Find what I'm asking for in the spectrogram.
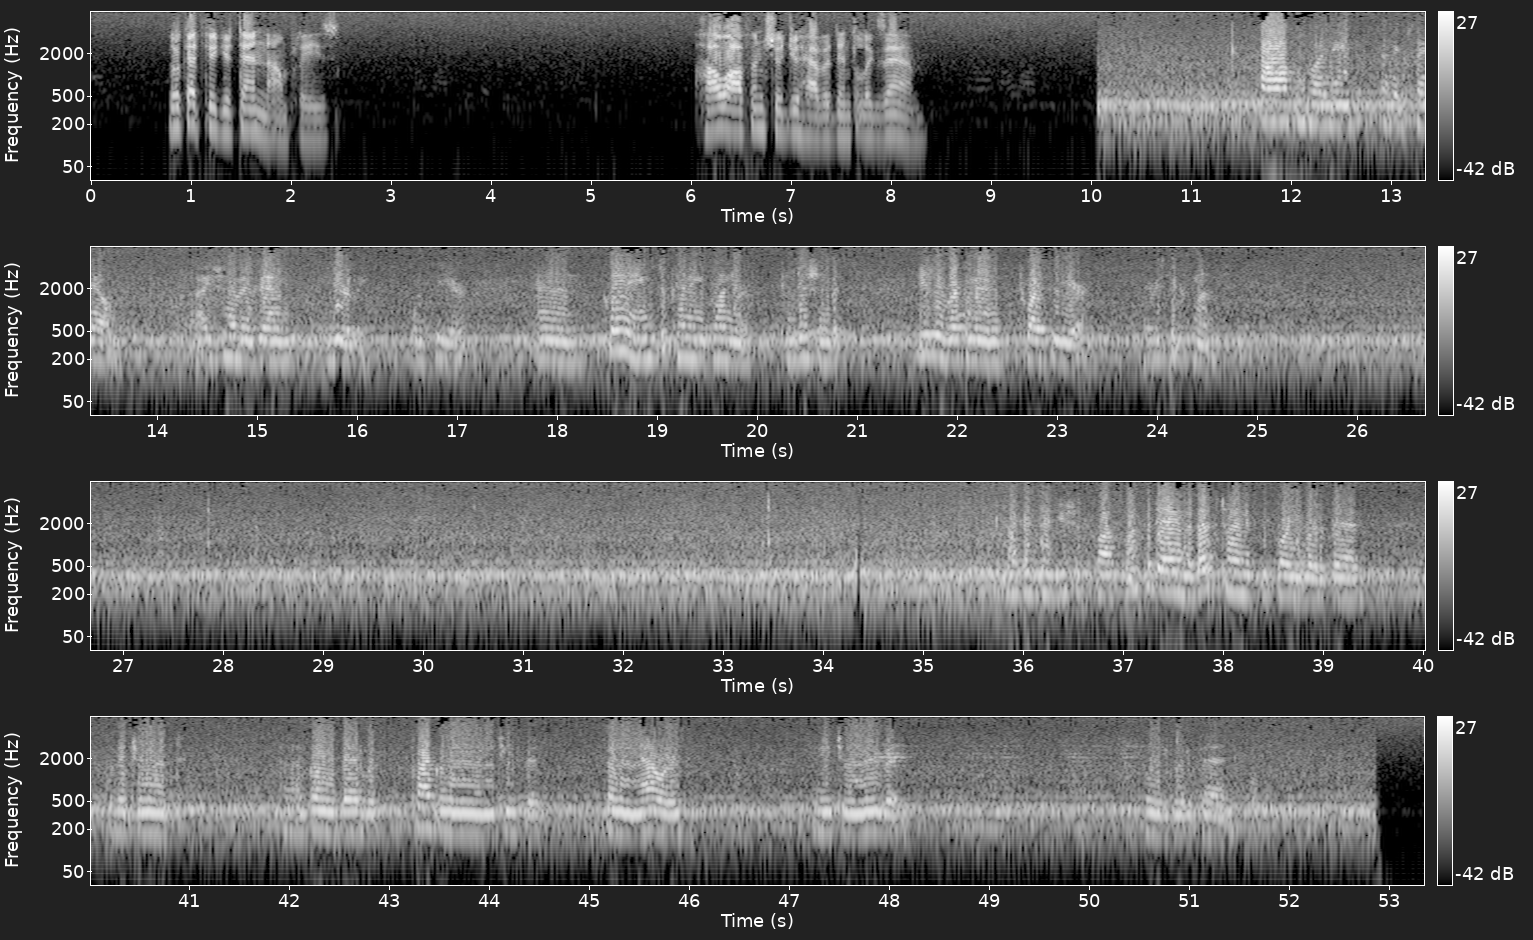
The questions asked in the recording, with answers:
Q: How often should you have a dental exam?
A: The answer is letter C, yearly.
